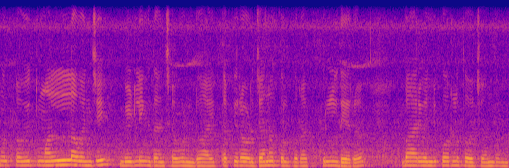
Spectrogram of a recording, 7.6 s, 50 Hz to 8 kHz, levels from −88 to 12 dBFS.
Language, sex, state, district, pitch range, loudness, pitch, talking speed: Tulu, female, Karnataka, Dakshina Kannada, 175-195 Hz, -15 LUFS, 185 Hz, 125 wpm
